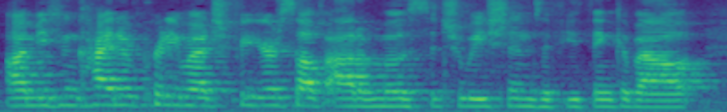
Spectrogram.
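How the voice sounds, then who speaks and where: A woman's voice: mid-range voice, fairly even intonation, quick pace, fairly bright tone, slight background noise. A woman in her twenties giving reflective interview answers, hesitant and full of fillers. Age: 20s. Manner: hesitant, with many fillers and hedges. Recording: echoey room.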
